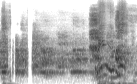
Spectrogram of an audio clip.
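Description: Puppies bark and yip in short bursts, close and fairly loud, mixed with voices talking at the end of an evening live show.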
